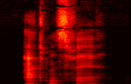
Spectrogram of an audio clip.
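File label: "atmosphere", British English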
